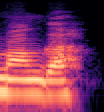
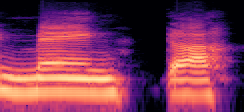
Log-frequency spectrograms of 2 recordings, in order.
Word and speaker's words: manga: Fun fact, a different friend of mine reprimanded me on mispronouncing manga. I called it a manga instead of a manga.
